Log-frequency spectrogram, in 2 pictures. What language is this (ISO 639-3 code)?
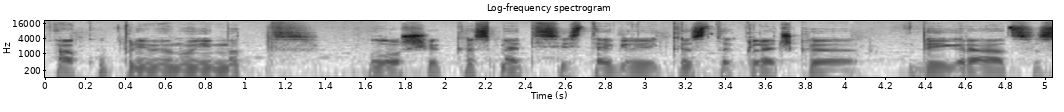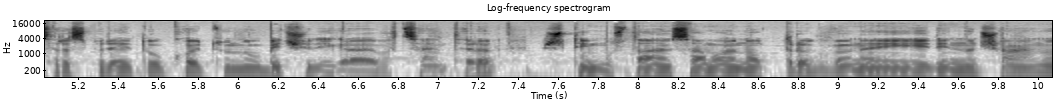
bul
